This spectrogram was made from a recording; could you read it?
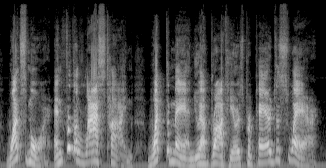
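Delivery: severe, harsh, loud. Narrator reading the guardian demanding an answer for the last time, very stern. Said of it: "said my guardian very sternly".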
